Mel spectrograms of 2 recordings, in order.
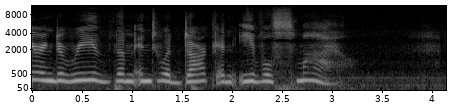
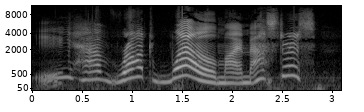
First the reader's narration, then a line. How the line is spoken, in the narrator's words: cried the Italian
